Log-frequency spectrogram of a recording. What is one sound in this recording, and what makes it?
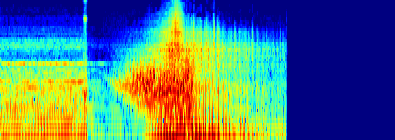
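A loud whoosh swells and quickly fades.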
